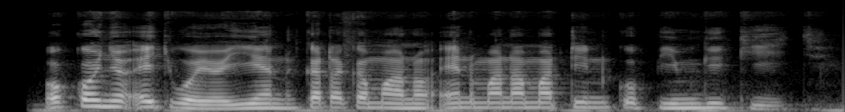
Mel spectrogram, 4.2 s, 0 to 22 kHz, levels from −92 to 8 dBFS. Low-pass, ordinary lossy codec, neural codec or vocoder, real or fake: 14.4 kHz; MP3, 96 kbps; none; real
